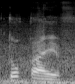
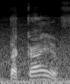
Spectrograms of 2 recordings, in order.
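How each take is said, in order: First: The first vowel sounds like 'o'. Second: The first vowel sounds like 'a'. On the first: The speaker calls it right. "буква О тоже же не сложно сказать" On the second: The speaker calls it wrong. "не Такаев"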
